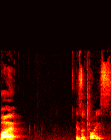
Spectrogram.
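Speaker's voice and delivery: high, teary, choked-up voice.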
